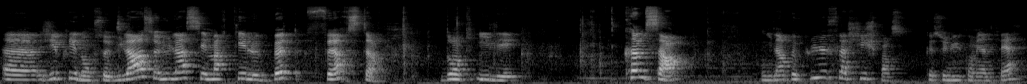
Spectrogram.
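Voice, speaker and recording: A chatty woman vlogger talks straight to her viewers, with a stuffy nose and plenty of fillers. Her voice sits a little high. The room is echoey, with faint noise behind her. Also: animated, measured pace, bright, forceful tone. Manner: chatty, addresses viewers directly, many fillers. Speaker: beauty vlogger. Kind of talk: casual haul and swatch demo.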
